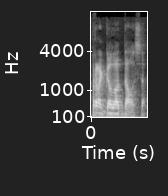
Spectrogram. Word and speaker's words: проголодался: So the first syllable is про. Про, га, ла. So прогала. Прогала, and then дался.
